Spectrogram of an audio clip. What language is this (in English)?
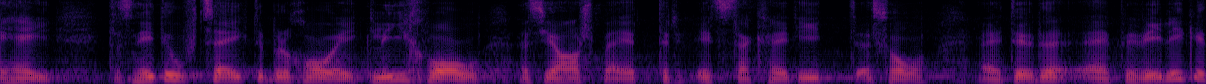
Swiss German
